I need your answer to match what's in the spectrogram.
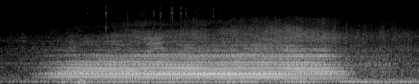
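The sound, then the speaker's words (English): A passing train sounds a long, steady horn blast for about three seconds over a low rumble of rail noise, loud, with no one speaking, along the train tracks in Bay Point by the Delta, Contra Costa County. “walks along the train tracks in Bay Point by the Delta.”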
